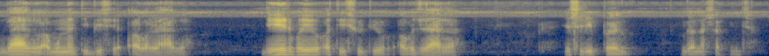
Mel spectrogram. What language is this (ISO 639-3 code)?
nep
